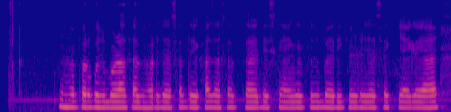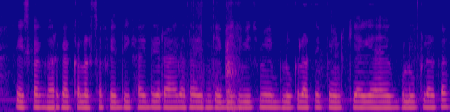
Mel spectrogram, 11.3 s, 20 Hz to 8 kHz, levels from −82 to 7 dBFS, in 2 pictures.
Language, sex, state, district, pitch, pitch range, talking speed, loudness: Hindi, male, Uttarakhand, Uttarkashi, 160 Hz, 155-160 Hz, 230 wpm, -40 LUFS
